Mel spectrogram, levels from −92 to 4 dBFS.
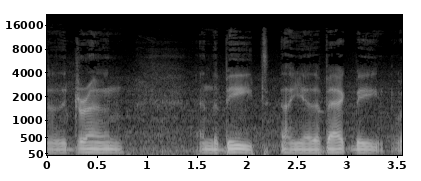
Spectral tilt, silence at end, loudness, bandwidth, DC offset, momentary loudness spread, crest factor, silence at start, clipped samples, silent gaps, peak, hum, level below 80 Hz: -8 dB/octave; 0 s; -29 LUFS; 14 kHz; under 0.1%; 20 LU; 16 dB; 0 s; under 0.1%; none; -12 dBFS; none; -48 dBFS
